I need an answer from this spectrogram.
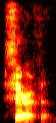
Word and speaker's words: seraphim: All these are Messiah paradigms as well as the word seraphirim that we pronounce as seraphim.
